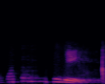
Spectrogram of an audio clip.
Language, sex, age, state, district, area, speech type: Maithili, female, 30-45, Bihar, Darbhanga, rural, conversation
